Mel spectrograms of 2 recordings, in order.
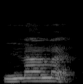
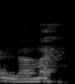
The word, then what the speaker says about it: नमः: कहने का तात्पर्य यह है कि हम किसी भी वर्ण या किसी भी अक्षर के आगे अगर हम विसर्ग लगाते हैं तो उस उस वर्ण के आगे ह का उच्चारण होने लगता है। जैसे यहां पर देखिए नाम म के आगे ह लगा है तो हो जाएगा नमः। क्या हो जाएगा? नाम इसको हम नमः पढ़ेंगे।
